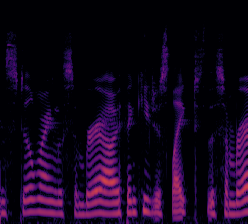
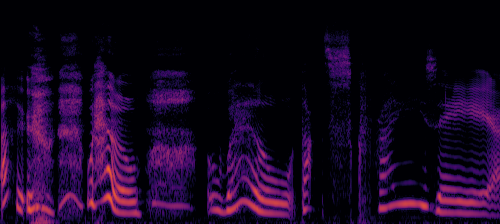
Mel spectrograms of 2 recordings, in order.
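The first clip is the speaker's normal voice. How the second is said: fake put-on British accent, higher; 6 semitones higher than usual. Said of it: "talking in a British accent".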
